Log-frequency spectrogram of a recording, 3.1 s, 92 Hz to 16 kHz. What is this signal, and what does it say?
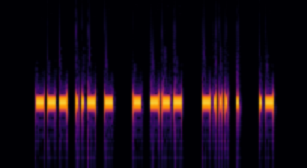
Morse code, heard as a keyed tone, about 45 wpm, 700 Hz. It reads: OUT TO BE A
